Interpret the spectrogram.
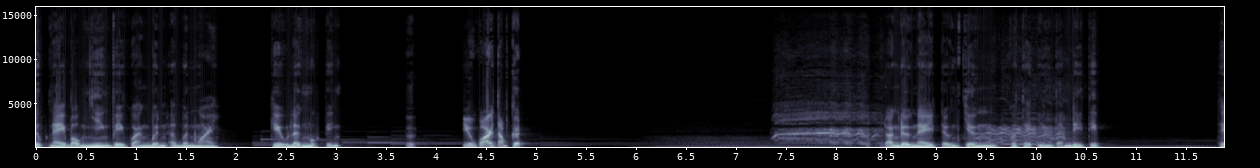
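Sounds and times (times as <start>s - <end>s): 
speech: 0.0s - 3.1s, 3.7s - 5.0s, 8.5s - 10.8s
panicking horses neighing wildly: 7.3s - 8.6s, 9.3s - 10.4s.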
